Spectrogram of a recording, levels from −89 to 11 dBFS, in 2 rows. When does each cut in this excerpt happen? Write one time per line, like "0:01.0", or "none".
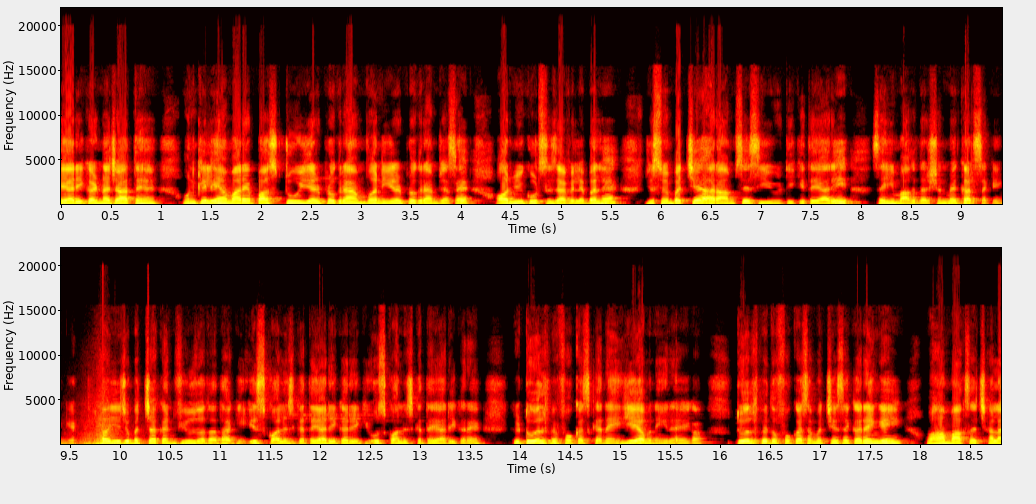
0:09.8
